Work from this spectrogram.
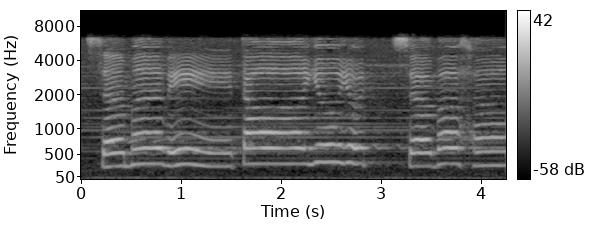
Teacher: ಸಮವೇತಾ ವೇ ಮತ್ತೆ ತಾ ದೀರ್ಘ ಬರಬೇಕು. ಯುಯುತ್ಸವಃ ಎರಡನೇ ಯು ಮೇಲೆ ಆಘಾತ ಬರಬೇಕು, ಮುಂದೆ ಅರ್ಧತ ಮತ್ತೆ ಪೂರ್ತಿ ಸ ಈ ಎರಡು ವ್ಯಂಜನಗಳಿಂದ ಕೂಡಿದ ಸಂಯುಕ್ತ ಅಕ್ಷರ ಬಂದ ಕಾರಣ ಯುಯುತ್ಸವಃ.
